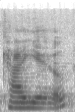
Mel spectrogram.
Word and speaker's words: Qiayel: I'm your host, Qiayel. It starts with a Q, but it is pronounced Qiayel.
